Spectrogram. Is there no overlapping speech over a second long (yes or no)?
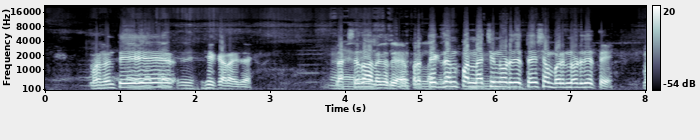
no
